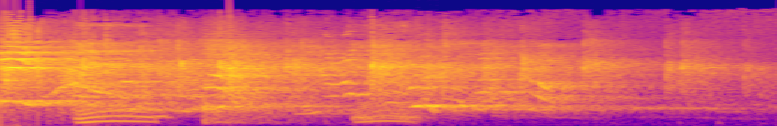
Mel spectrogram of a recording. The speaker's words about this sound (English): Clap for Jesus.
